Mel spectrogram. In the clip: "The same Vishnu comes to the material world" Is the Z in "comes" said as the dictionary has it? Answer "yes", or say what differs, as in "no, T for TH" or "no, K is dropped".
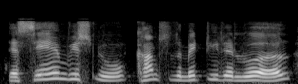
no, S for Z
